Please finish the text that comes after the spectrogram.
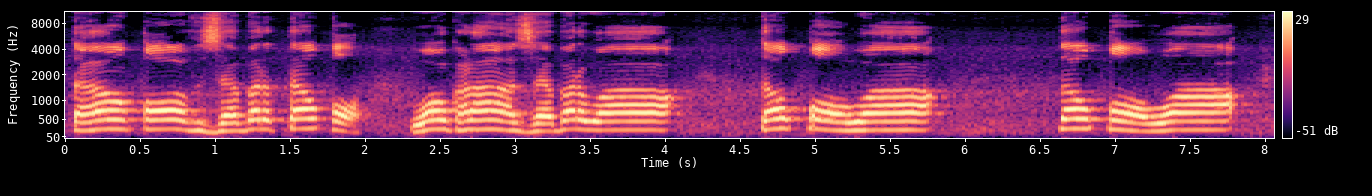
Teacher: دیکھیے یہاں بھی قلقلہ ہوگا اس لیے کہ قاف پر ساکن ہے اور قاف ہے۔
